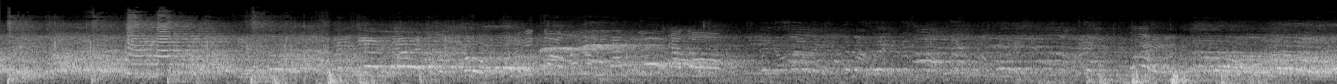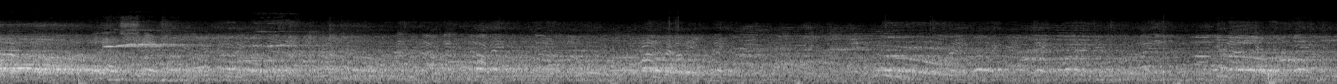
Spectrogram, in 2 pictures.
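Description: A crowd shouts and cheers throughout a large echoing hall.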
